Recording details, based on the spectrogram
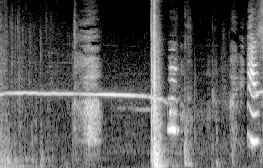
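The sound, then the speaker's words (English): A single sharp, dull thud as a piece of fruit is fired through a door, after a steady high whine, followed by a few short squeaky sounds. “He's fired a warning fruit through the door.”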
